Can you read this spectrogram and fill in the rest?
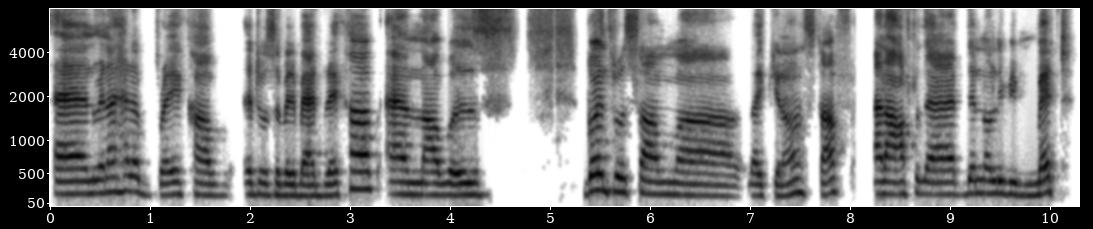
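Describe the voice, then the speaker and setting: A man in his thirties with a Sri Lankan accent talks in a bright, clear tone. He rambles loosely through his story as a podcast guest, looping back with filler phrases. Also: high voice, fairly even intonation, unhurried. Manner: rambling, repeats "and after that" and "you know". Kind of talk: casual interview chat.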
